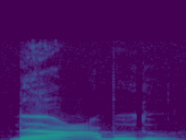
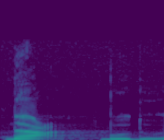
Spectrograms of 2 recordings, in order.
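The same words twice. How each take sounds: First: The ayn is held so its sound is heard. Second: The ayn is cut off with an abrupt stop. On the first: The speaker calls it right. "It's you hear it" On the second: The speaker calls it wrong. "It's not like na'budu. It's not a pause"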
